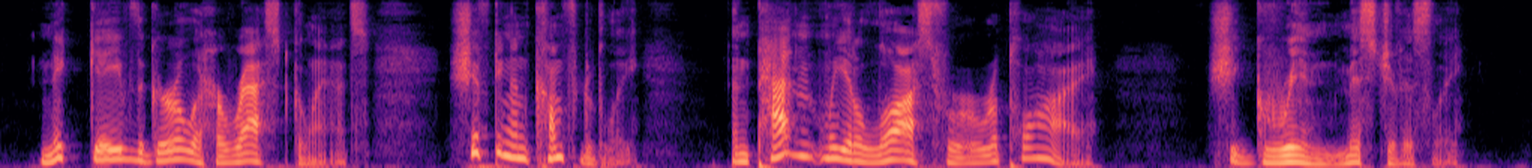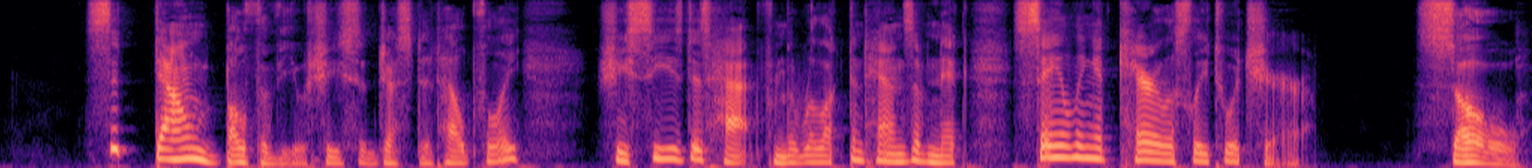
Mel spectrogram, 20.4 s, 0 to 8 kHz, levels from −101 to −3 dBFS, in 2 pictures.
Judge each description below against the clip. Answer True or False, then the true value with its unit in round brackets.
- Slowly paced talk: True (130 wpm)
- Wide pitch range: True (8.1 semitones)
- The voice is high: False (135 Hz)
